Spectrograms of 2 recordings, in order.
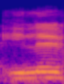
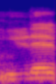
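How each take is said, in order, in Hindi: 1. बीच का व्यंजन ल ध्वनि है। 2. बीच का व्यंजन फ़्लैप वाली ड़ ध्वनि है। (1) "इले भी कह सकते हैं" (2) "हम ईड़े भी कह सकते हैं"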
